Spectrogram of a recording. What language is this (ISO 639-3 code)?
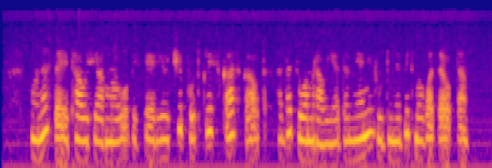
kat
